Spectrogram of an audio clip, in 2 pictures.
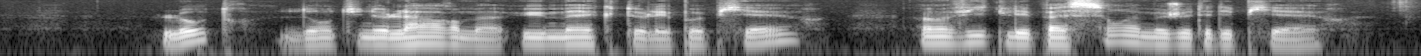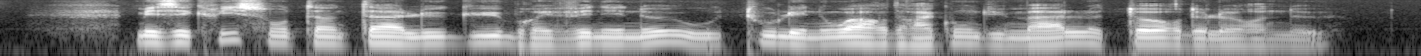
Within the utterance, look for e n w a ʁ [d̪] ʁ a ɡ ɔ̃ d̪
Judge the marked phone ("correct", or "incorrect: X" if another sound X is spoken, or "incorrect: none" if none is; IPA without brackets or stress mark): correct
